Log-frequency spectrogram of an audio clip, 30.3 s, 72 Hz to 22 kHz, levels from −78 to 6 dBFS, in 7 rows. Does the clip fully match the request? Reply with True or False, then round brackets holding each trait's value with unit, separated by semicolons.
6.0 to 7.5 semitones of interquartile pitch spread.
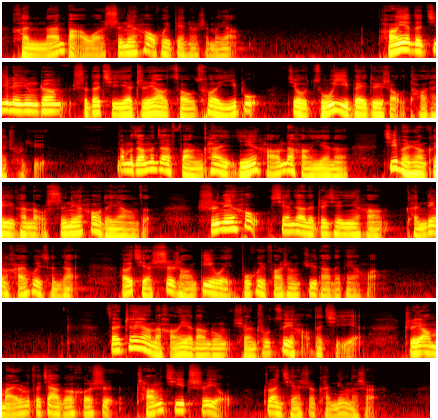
False (5.2 semitones)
